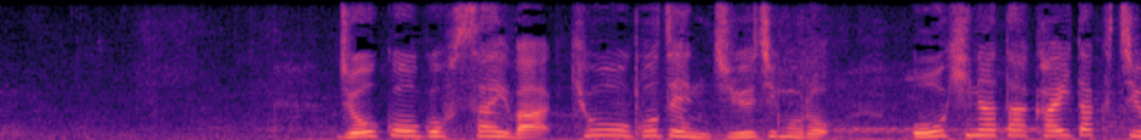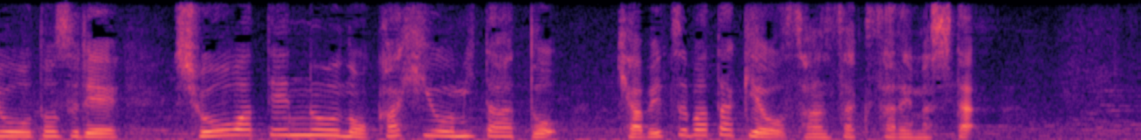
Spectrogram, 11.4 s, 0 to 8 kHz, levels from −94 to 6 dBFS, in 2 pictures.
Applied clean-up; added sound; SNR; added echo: none; none; none; none.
